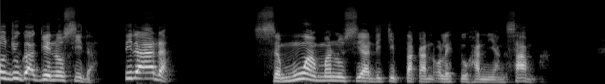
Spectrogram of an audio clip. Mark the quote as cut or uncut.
uncut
